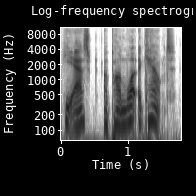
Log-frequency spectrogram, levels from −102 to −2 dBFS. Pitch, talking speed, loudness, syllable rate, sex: 130 Hz, 165 wpm, -21 LUFS, 5.5 syllables/s, male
